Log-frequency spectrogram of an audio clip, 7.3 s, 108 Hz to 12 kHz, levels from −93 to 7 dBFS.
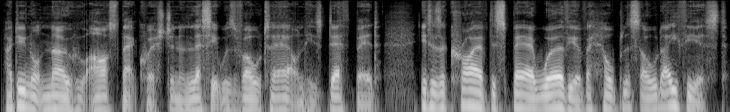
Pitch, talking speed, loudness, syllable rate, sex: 100 Hz, 230 wpm, -18 LUFS, 5.5 syllables/s, male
